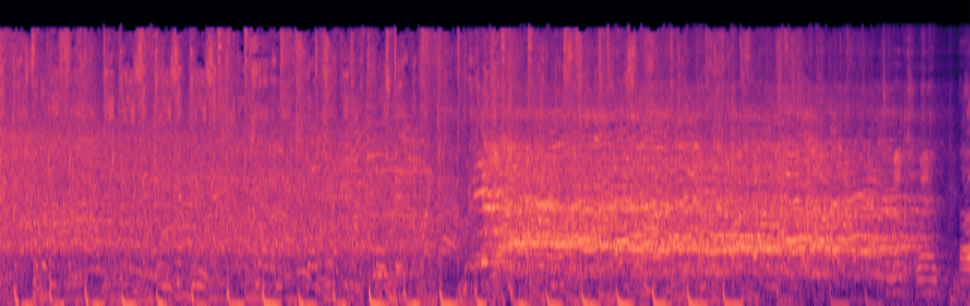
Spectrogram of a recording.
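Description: Background music with a steady beat over crowd cheering in an arena. About six seconds in, the cheering gives way to louder close-up shouting and yelling of celebrating people.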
